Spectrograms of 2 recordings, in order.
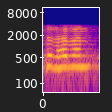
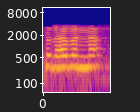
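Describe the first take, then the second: First: The final n is short and single. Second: The final n is long and doubled. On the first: "خفيفة" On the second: "ثقيلة"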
